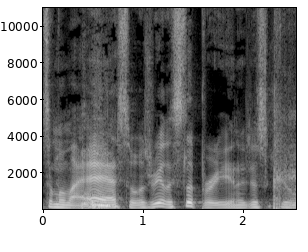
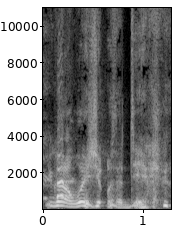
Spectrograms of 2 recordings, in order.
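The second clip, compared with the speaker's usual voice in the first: laughing; 4 semitones higher, faster than usual. Real, not acted. Laughing at own joke.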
